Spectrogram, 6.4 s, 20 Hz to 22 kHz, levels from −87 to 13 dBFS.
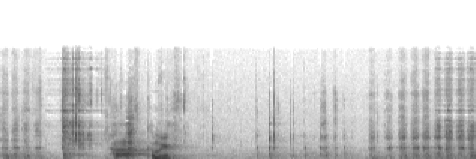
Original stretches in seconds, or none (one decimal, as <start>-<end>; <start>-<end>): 0.0-0.6; 1.4-5.8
